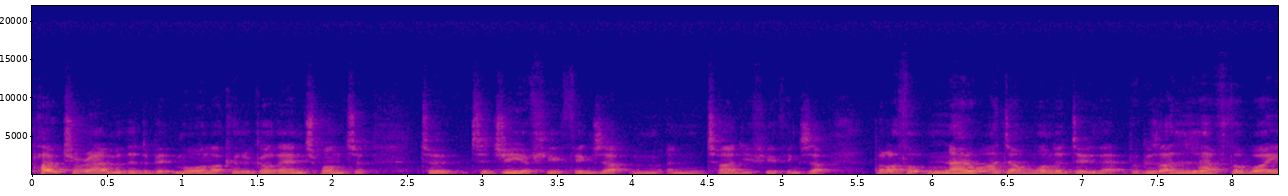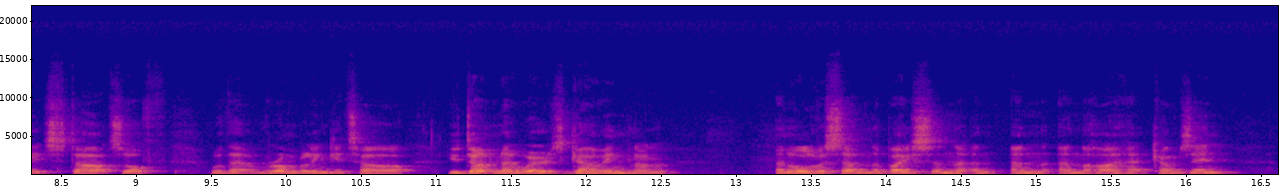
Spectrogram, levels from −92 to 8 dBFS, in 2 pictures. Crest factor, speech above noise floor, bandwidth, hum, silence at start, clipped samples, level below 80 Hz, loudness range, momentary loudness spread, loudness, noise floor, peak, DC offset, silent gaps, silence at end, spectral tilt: 20 dB; 35 dB; 20 kHz; none; 0 s; under 0.1%; under -90 dBFS; 5 LU; 11 LU; -35 LUFS; -69 dBFS; -14 dBFS; under 0.1%; none; 0.25 s; -5.5 dB/octave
